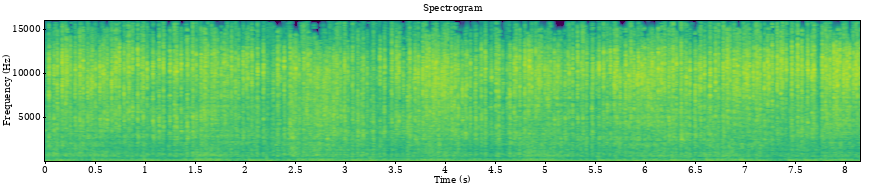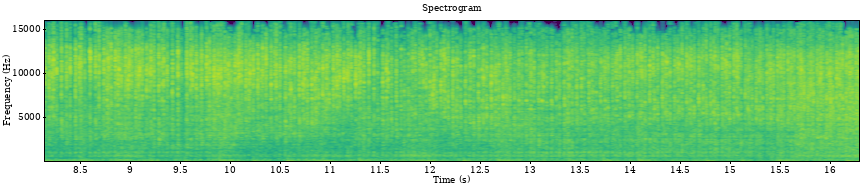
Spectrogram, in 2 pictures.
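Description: Supercharged V8 of a 1969 pro street Camaro idling steadily.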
